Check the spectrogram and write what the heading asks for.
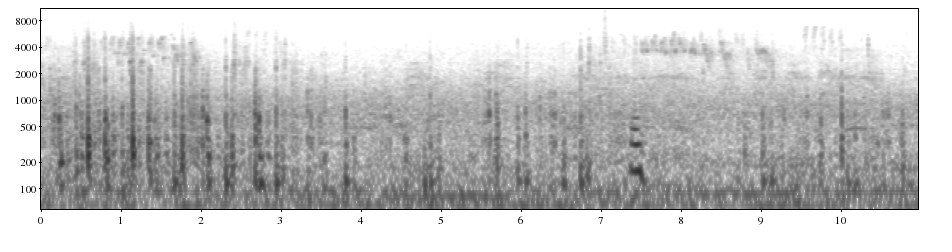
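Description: Knapsack sprayer at work spraying a bare apple tree: a run of quick, irregular clicks and knocks over the first three seconds, then fewer, with a steady low rumble of wind on the microphone.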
